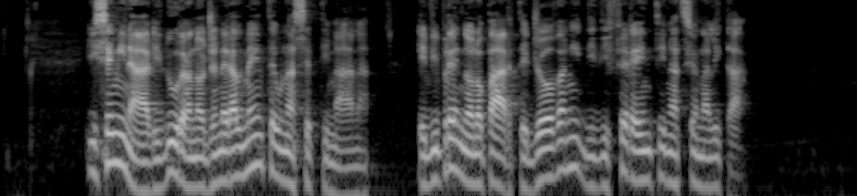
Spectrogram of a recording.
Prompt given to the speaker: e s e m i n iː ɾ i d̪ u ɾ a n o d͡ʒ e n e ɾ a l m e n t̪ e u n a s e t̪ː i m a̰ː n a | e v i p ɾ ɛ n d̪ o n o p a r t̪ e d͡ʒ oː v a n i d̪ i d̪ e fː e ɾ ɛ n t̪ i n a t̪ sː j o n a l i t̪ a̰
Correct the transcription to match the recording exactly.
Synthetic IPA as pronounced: i s e m i n aː ɾ i d̪ uː ɾ a n o d͡ʒ e n e ɾ a l m e n t̪ e u n a s e t̪ː i m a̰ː n a | e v i p ɾ ɛ n d̪ o n o p a r t̪ e d͡ʒ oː v a n i d̪ i d̪ i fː e ɾ ɛ n t̪ i n a t̪ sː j o n a l i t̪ a̰

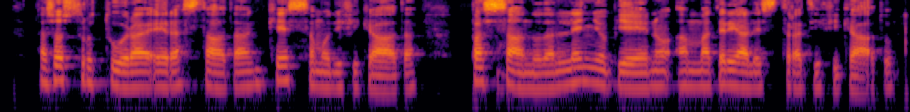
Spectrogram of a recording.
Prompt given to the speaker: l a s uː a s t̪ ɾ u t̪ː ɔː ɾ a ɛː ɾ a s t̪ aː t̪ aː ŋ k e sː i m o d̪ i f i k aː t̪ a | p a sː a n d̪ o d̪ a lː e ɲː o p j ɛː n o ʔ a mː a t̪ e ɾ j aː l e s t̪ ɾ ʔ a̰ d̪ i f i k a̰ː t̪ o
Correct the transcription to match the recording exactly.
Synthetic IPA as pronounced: l a s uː a s t̪ ɾ u t̪ː uː ɾ a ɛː ɾ a s t̪ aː t̪ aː ŋ k e sː a m o d̪ i f i k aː t̪ a | p a sː a n d̪ o d̪ a lː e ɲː o p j ɛː n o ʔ a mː a t̪ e ɾ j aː l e s t̪ ɾ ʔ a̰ t̪ i f i k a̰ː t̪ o

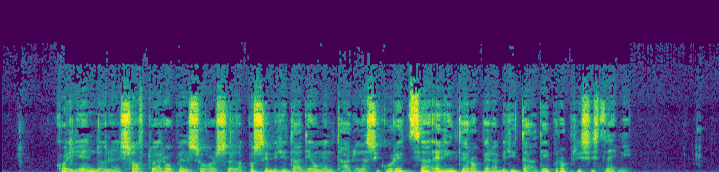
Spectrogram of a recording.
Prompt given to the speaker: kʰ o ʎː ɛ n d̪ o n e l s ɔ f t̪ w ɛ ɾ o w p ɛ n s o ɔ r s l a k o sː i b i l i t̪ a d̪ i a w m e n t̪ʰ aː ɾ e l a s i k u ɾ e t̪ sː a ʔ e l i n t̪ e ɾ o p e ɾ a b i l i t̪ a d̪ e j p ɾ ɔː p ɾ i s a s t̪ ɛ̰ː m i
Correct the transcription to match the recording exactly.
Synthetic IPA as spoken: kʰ o ʎː ɛ n d̪ o n e l s ɔ f t̪ w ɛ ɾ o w p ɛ n s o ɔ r s l a p o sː i b i l i t̪ a d̪ i a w m e n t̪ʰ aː ɾ e l a s i k u ɾ e t̪ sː a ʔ e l i n t̪ e ɾ o p e ɾ a b i l i t̪ a d̪ e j p ɾ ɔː p ɾ i s i s t̪ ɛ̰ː m i

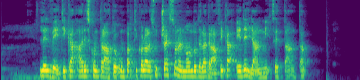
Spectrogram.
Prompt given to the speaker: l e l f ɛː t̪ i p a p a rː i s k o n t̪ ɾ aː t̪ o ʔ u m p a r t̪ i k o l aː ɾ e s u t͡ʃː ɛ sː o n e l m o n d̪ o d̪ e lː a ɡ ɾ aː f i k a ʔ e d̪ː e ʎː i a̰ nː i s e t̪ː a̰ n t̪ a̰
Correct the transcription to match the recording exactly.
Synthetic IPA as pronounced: l e l v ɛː t̪ i k a ʔ a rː i s k o n t̪ ɾ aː t̪ o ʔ u m p a r t̪ i k o l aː ɾ e s u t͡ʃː ɛ sː o n e l m o n d̪ o d̪ e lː a ɡ ɾ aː f i k a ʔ e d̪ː e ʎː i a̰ nː i s e t̪ː a̰ n t̪ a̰

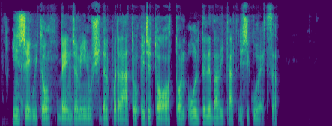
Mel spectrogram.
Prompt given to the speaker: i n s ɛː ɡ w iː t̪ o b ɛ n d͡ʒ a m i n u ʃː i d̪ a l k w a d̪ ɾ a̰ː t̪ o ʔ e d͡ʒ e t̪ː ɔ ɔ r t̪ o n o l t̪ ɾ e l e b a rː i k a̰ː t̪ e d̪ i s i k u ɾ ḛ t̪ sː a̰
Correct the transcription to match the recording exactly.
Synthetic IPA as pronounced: i n s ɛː ɡ w i t̪ o b ɛ n d͡ʒ a m i n u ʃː i d̪ a l k w a d̪ ɾ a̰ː t̪ o ʔ e d͡ʒ e t̪ː ɔ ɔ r t̪ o n o l t̪ ɾ e l e b a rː i k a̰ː t̪ e d̪ i s i k u ɾ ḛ t̪ sː a̰

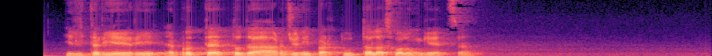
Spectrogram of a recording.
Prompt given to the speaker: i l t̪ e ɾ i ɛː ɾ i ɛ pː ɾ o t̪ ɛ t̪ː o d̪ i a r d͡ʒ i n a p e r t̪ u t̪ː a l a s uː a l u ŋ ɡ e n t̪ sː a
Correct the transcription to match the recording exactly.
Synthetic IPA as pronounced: i l t̪ e ɾ j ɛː ɾ i ɛ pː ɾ o t̪ ɛ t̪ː o d̪ a a r d͡ʒ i n i p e r t̪ u t̪ː a l a s uː a l u ŋ ɡ e t̪ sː a

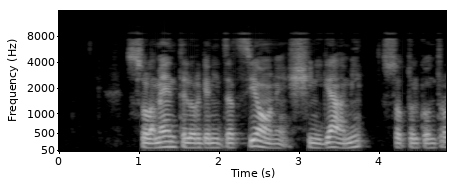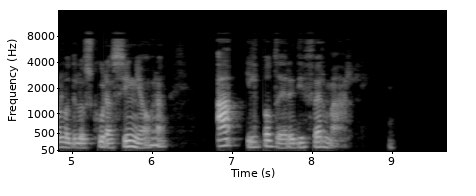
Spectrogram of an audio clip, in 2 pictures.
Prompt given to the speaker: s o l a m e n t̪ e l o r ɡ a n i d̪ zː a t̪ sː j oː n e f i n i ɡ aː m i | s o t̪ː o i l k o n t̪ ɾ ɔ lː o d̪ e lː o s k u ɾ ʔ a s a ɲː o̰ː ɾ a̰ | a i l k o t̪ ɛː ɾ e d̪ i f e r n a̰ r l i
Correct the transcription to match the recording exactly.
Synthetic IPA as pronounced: s o l a m e n t̪ e l o r ɡ a n i d̪ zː a t̪ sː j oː n e ʃ i n i ɡ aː m i | s o t̪ː o i l k o n t̪ ɾ ɔ lː o d̪ e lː o s k uː ɾ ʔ a s i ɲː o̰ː ɾ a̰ | a i l p o t̪ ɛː ɾ e d̪ i f e r m a̰ r l i

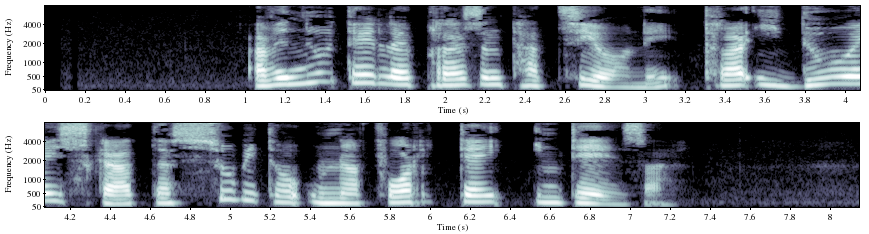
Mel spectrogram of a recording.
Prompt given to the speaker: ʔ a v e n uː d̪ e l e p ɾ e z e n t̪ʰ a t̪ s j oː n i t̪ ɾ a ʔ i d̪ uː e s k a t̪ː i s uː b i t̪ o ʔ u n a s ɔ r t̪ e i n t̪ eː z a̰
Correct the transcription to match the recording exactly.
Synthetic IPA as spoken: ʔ a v e n uː t̪ e l e p ɾ e z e n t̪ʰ a t̪ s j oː n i t̪ ɾ a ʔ i d̪ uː e s k a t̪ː a s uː b i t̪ o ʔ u n a f ɔ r t̪ e i n t̪ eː z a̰

